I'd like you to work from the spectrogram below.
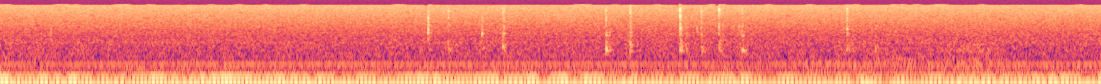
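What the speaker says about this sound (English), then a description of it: "I'm gonna type admin from the beginning" Quick keystrokes on a computer keyboard, a short run of light clicks over a steady electrical hum and hiss, close but quiet with no talk.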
